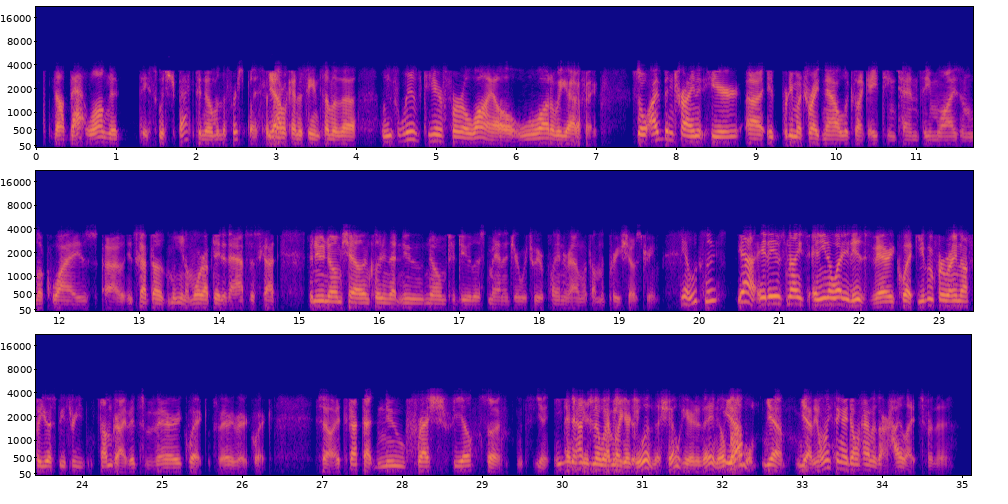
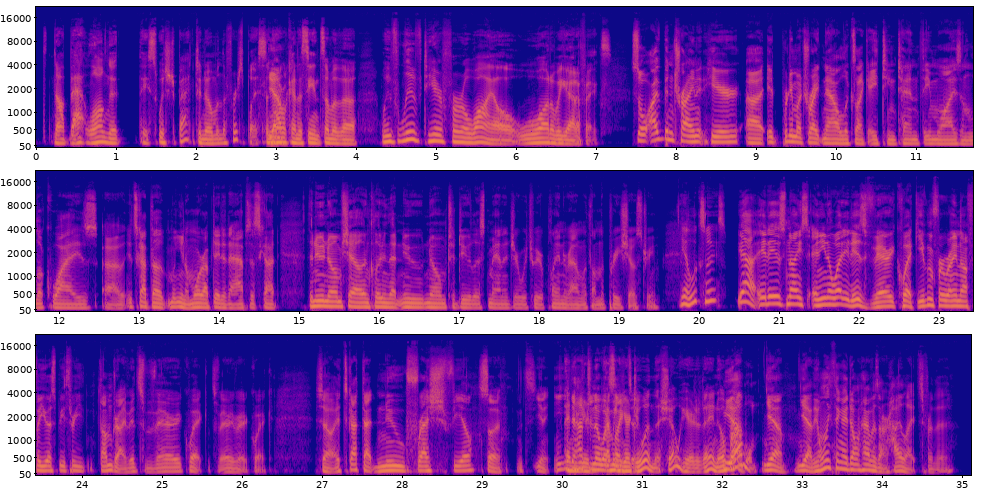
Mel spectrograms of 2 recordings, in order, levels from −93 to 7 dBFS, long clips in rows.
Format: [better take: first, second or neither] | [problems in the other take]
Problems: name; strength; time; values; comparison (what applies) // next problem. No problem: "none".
second | phone-call audio; poor line; nothing above 3.5 kHz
